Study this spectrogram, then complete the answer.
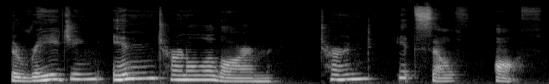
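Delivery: ordinary delivery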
